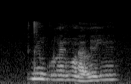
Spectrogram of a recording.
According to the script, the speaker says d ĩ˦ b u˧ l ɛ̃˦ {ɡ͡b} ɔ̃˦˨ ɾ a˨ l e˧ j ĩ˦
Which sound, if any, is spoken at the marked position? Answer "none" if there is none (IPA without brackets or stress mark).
ɡ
